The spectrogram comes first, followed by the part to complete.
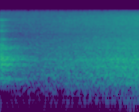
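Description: Steady hiss of background room noise, with the tail of the preceding voice dying away at the start; the hiss grows slightly louder toward the end.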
